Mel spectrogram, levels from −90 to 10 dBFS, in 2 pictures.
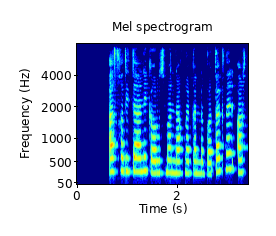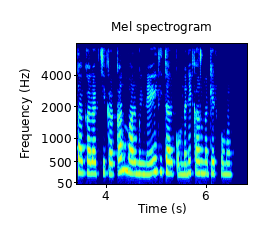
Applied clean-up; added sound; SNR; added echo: none; none; none; none.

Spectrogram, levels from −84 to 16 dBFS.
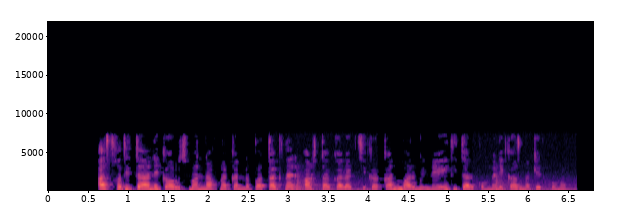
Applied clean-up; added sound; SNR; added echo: none; Fireworks; 15 dB; none.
